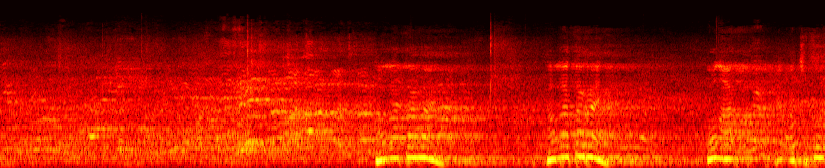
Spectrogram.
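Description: A crowd chatters and calls out in an echoing hall.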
